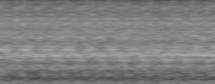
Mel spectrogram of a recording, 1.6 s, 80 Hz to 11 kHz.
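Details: Ford 6.0 Powerstroke V8 diesel that had a squeaking, grinding noise from the belt drive, started after replacing two idlers, the tensioner and the belt: steady, even idle with no squeak or chirp; normal idle.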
